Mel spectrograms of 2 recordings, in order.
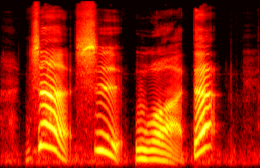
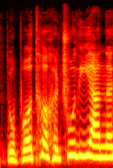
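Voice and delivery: ordinary delivery

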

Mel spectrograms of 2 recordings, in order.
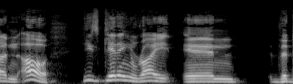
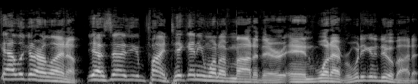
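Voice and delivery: cocky fan; 6 semitones higher, faster than usual. Retold or imitated. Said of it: "I feel a little bit of like".

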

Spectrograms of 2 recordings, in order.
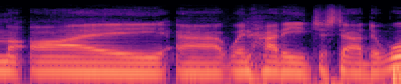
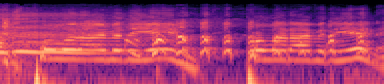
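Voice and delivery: high, raised voice cracking up with laughter; retold dad instruction, urgent and laughing; frantic coaching; 12 semitones higher, 5 dB louder, faster than usual. Dad demonstrating to son in the bath, hammed-up frantic coaching.

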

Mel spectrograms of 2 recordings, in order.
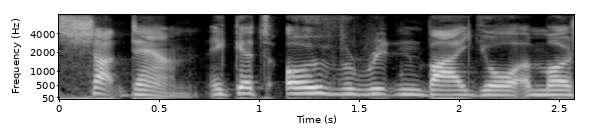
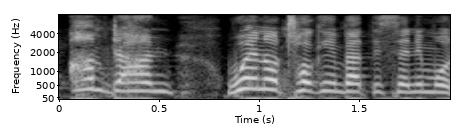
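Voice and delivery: high, fast, dismissive snap; a fast, high shutdown of the fight; curt shutdown; 7 semitones higher, faster than usual. Retold or imitated. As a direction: brush them off and end it. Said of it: "Do not say".

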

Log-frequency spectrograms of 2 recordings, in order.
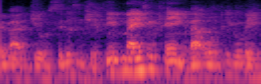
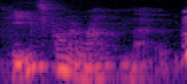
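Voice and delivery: pearl-clutching; 9 dB quieter, much slower than usual. Retold or imitated. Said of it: "I'm like".

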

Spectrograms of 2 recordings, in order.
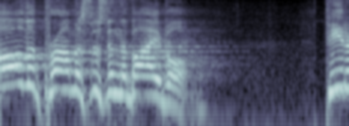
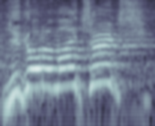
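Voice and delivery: astonished shout; 6 semitones higher than usual. Retold or imitated. Pastor shouts in disbelief at the stranger, astonished.

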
